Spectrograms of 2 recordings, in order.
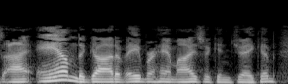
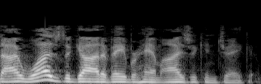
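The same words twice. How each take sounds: First: "am" leaned on, present tense made clear; stress on am. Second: "was" leaned on, past tense made clear; stress on was. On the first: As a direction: hit the word "am" to mark the present. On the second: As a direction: hit the word "was" to mark the past. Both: Shown as a demonstration. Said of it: "basing the doctrine of resurrection on the tense".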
